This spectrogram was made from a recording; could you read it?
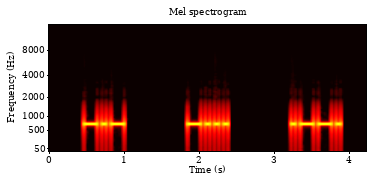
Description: Morse code, heard as a keyed tone, about 20 wpm, spaced as for 8 wpm, 700 Hz. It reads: KBP
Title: 198 Lesson 32e - Letter k - Three Characters 20wpm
